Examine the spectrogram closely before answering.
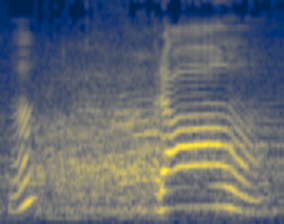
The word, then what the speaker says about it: Rama: La R no es Rama, es Ra. Y cuidado aquí porque la primera es una vocal larga, pero la segunda es breve. Rama. Rama. Rama. Tiene que notarse articulatoriamente A.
